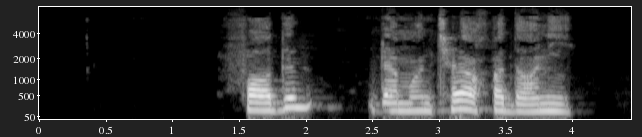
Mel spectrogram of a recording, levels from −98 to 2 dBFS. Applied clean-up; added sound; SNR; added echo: none; none; none; none.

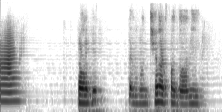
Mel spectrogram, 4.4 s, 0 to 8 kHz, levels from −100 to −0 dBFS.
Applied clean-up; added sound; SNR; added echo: neural mask model DeepFilterNet 3.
